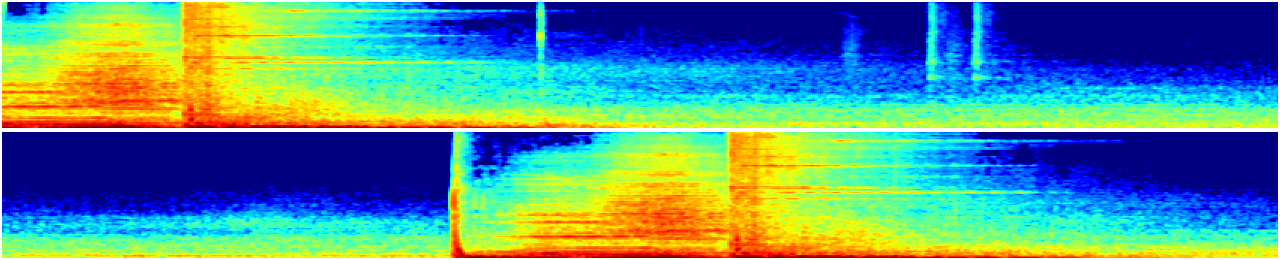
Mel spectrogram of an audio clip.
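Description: A deep, booming whoosh swells up and slowly fades, twice.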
